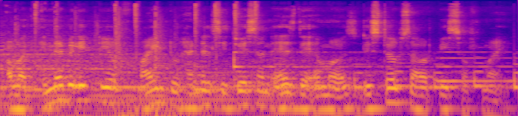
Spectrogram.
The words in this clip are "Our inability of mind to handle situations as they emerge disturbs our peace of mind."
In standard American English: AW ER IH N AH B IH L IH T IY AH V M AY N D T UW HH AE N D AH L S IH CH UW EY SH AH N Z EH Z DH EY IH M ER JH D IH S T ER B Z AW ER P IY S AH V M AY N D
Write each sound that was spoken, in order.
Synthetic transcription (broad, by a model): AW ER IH N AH B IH L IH T IY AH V M AY N D T UW HH AE N D AH L S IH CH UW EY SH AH N EH Z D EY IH M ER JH D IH S T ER B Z AW ER P IY S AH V M AY N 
